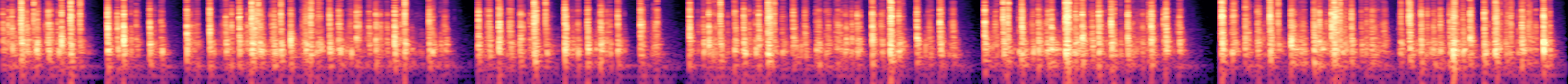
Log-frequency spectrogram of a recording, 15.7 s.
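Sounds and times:
computer keyboard typing: 0:00.0 - 0:15.6.

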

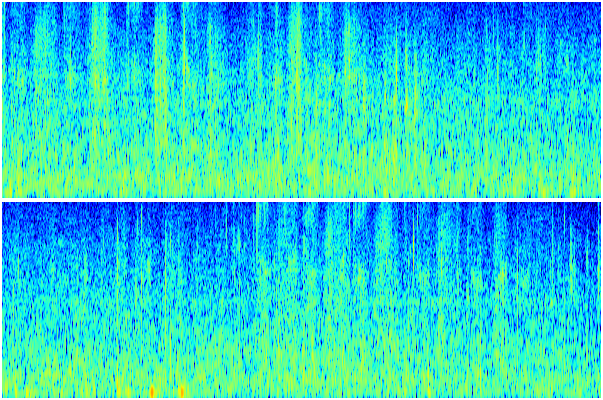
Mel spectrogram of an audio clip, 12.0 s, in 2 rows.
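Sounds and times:
cat grooming itself with wet licking: 0:00.0 - 0:11.9.

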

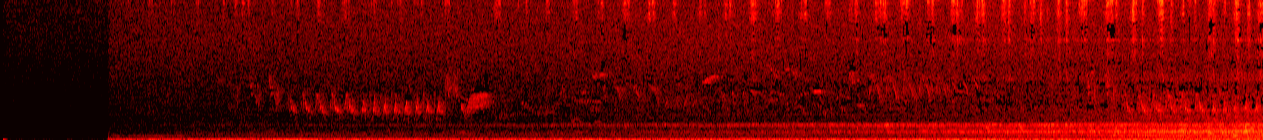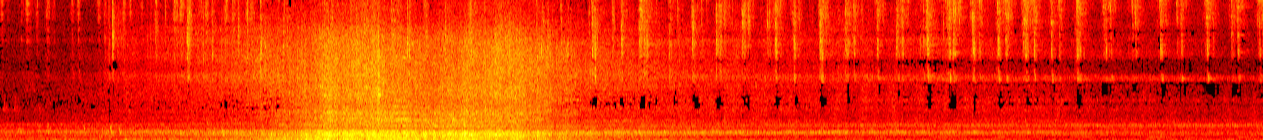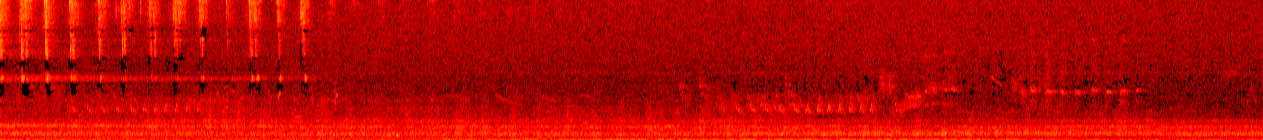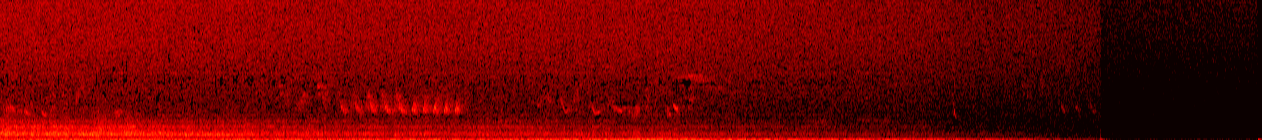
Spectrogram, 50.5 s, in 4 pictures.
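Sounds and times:
rail noise: 0:06.9 - 0:46.5
single diesel locomotive passing: 0:07.0 - 0:45.8.

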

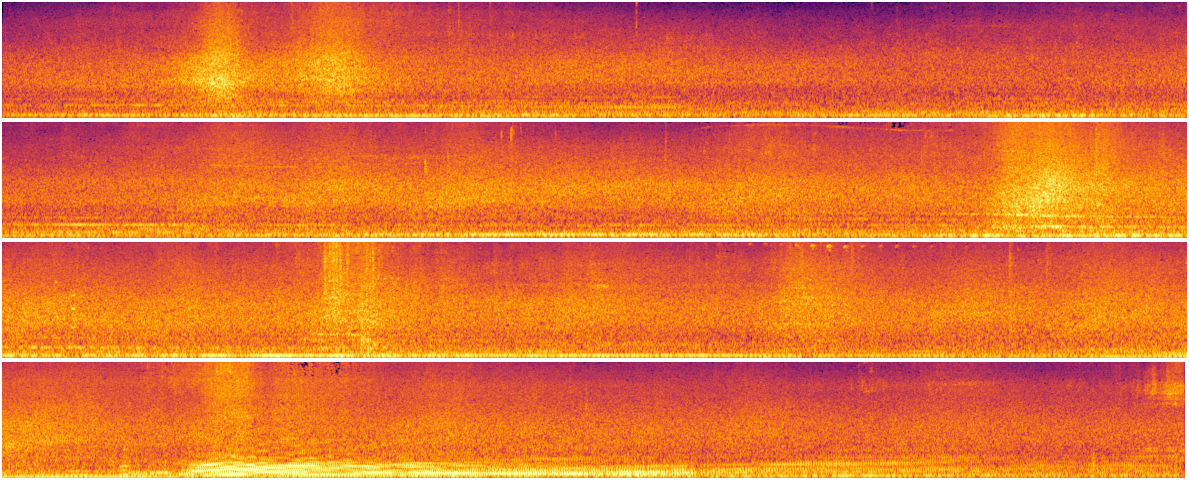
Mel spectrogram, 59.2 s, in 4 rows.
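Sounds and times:
cars passing by on a freeway: 0:00.0 - 0:59.2.

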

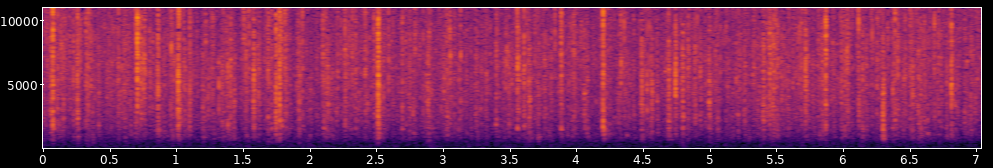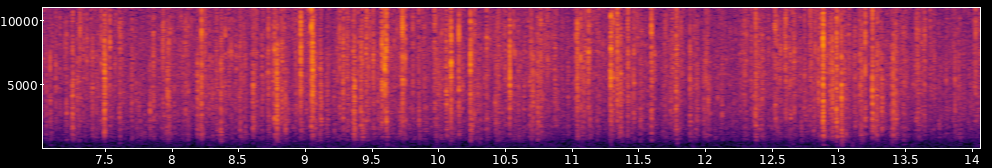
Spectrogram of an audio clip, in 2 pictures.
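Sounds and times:
campfire wood crackling: 0:00.0 - 0:14.0.

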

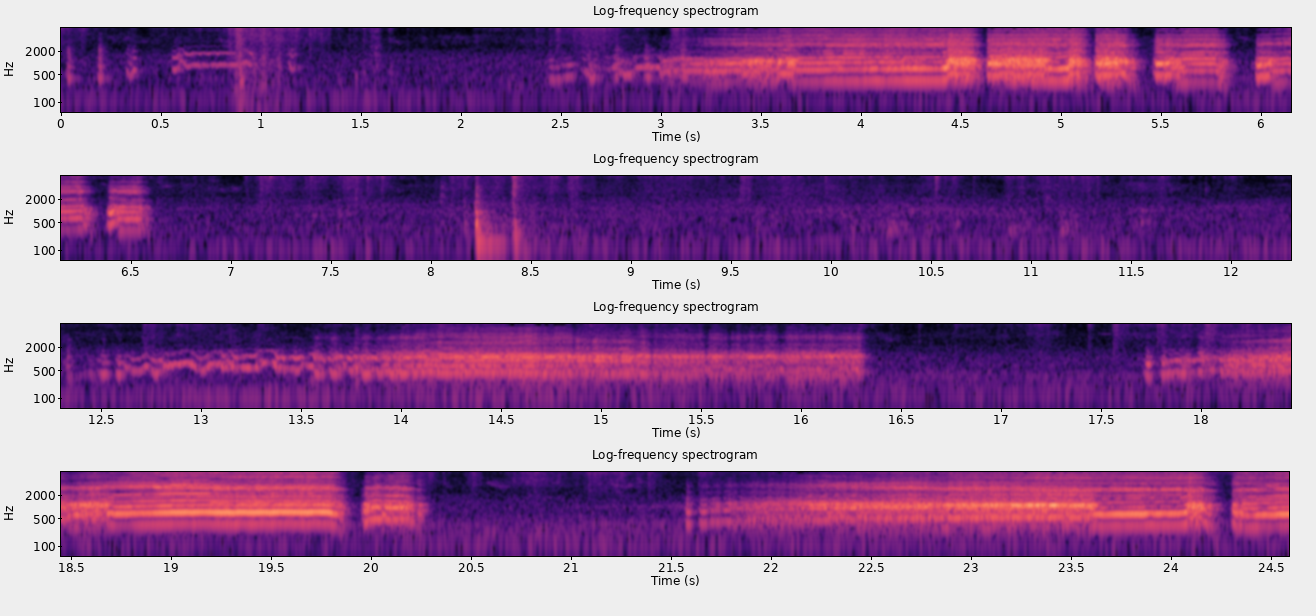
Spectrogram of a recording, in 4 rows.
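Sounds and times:
chicken squawking: 0:00.1 - 0:01.2, 0:02.5 - 0:06.6, 0:12.5 - 0:16.4, 0:17.8 - 0:20.3, 0:21.6 - 0:24.5.

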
